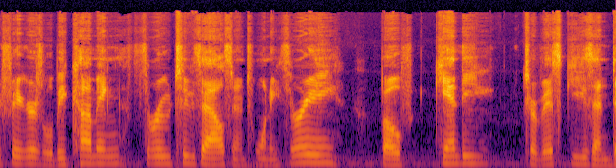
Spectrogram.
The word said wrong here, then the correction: Tartakovsky: Dave Tartakovsky.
